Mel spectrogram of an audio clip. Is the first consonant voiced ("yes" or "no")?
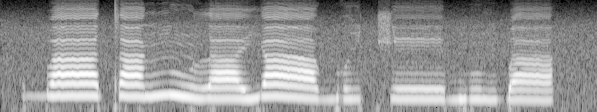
yes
